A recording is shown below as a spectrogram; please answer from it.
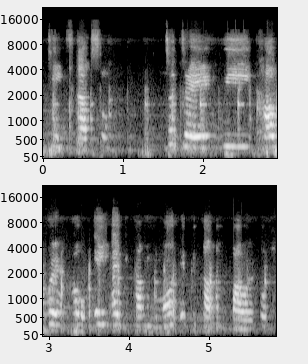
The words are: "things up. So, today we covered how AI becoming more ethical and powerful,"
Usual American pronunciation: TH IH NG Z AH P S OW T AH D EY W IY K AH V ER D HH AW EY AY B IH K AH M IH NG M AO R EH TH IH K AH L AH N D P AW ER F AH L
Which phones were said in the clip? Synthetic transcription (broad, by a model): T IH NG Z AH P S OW T AH D EY W IY K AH V ER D HH AW EY AY B IH K AH M IH NG M AO R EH F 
